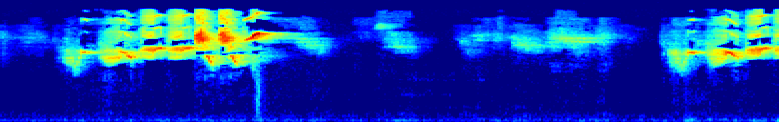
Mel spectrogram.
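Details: Double-collared seedeater (Sporophila caerulescens), a singer and tutor bird in a breeding stock: a fast, bright, twittering phrase of high chirps and trills, a pause of a few seconds, then again.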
